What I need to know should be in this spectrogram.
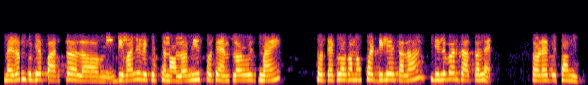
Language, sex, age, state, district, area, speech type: Goan Konkani, female, 18-30, Goa, Salcete, rural, conversation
